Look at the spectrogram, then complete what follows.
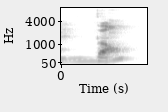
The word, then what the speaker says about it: banc: de se prononcent pas on dira par exemple un banc le sait ne se prononcent pas la couleur blanche on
